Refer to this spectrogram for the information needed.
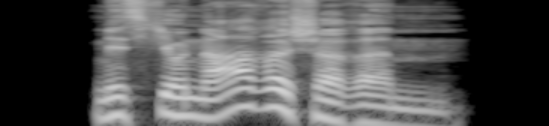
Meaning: strong dative masculine/neuter singular comparative degree of missionarisch
- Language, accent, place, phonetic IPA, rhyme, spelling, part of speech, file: German, Germany, Berlin, [mɪsi̯oˈnaːʁɪʃəʁəm], -aːʁɪʃəʁəm, missionarischerem, adjective, De-missionarischerem.ogg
